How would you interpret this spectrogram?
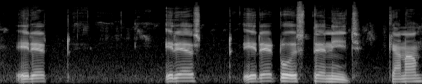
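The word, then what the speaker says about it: Eratosthenes: हमने तो एक ही सुना था एजेंट इरेस्ड इरैटोस्थनीज क्या नाम था मैं भी बड़ी मुश्किल से इसका उच्चारण कर पाता हूं फिर भी इरेटोस्थनीज यह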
